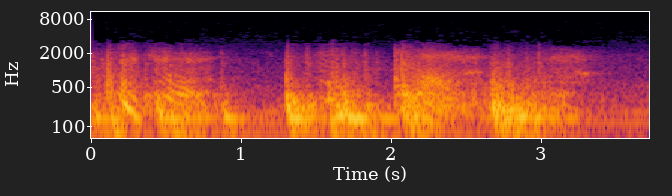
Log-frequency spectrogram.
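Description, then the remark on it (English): The door of a wrecked car with its whole front end smashed in being forced open: four heavy, dull thuds and jolts spaced about a second apart, with grinding strain and low effortful grunts between the blows. “Hey, give me a hand with this door, will you, Sheriff? All right, force it open.”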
